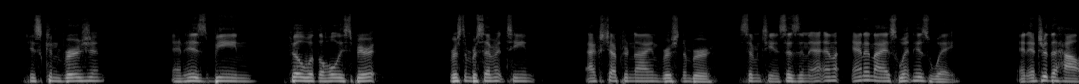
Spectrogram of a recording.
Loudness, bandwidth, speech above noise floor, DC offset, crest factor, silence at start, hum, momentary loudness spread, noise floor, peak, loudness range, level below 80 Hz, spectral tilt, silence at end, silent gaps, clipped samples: -35 LUFS; 11.5 kHz; 45 dB; under 0.1%; 20 dB; 0.25 s; none; 10 LU; -79 dBFS; -16 dBFS; 3 LU; -68 dBFS; -5.5 dB/octave; 0 s; none; under 0.1%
